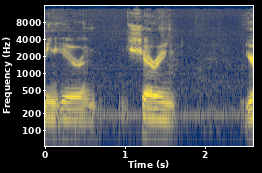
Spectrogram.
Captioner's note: speaking French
